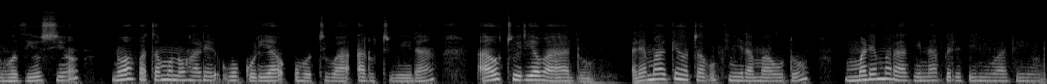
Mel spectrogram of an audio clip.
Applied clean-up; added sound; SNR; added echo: neural mask model RNNoise.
